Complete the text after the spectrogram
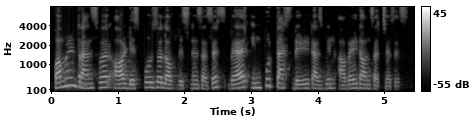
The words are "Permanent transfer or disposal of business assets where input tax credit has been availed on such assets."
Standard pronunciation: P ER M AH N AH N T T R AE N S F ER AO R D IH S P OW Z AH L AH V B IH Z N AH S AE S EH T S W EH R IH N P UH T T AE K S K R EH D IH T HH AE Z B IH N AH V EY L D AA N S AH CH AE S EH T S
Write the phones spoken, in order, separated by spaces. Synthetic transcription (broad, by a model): P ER M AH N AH N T T R AE N S F ER AO R D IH S P OW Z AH L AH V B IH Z N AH S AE S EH S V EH R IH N P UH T T AE K S K R EH D IH T HH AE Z B IH N AH V EY L D AA N S AH CH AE S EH S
